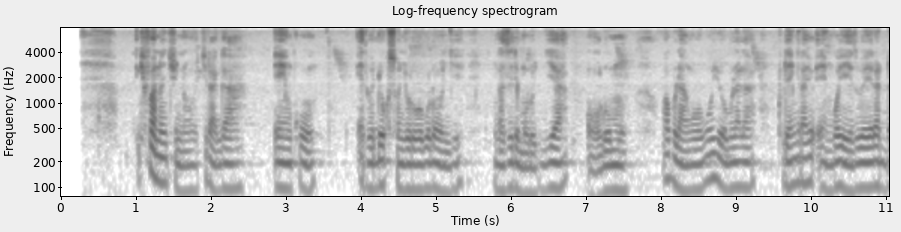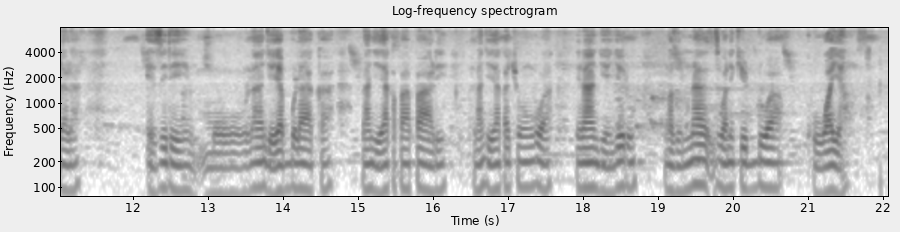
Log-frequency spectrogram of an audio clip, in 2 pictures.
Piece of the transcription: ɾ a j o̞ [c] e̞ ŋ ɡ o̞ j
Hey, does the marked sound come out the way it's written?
no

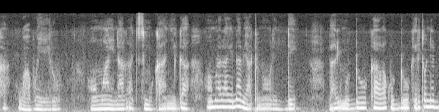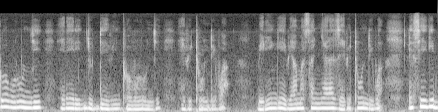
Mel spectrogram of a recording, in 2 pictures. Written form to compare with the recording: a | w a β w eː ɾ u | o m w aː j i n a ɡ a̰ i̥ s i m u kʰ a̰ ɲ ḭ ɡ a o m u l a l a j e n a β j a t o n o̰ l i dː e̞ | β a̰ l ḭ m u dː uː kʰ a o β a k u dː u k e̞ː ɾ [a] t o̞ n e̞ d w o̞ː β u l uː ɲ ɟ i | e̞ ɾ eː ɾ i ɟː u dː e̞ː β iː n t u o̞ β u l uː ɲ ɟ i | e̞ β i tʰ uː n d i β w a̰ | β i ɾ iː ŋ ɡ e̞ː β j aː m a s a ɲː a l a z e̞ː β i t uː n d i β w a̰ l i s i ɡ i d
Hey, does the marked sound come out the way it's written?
no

